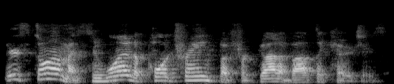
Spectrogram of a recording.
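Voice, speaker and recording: A man's voice: fairly high pitch, huge pitch swings, normal speed, a little hiss or hum, voice pushed up. Man playing teasing storybook engine, taunting, scolding, mocking, dull echoey recording. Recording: roomy echo, dull sound.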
